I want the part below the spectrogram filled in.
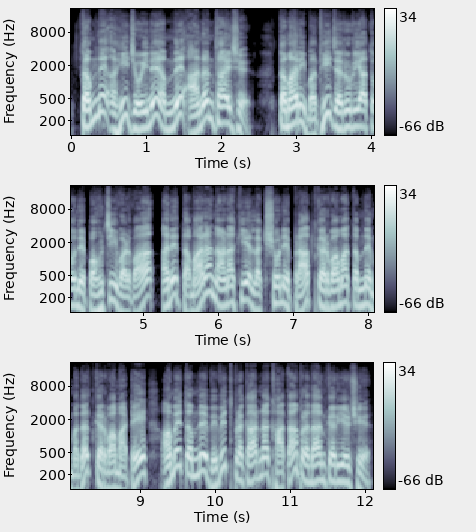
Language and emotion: Gujarati, happy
